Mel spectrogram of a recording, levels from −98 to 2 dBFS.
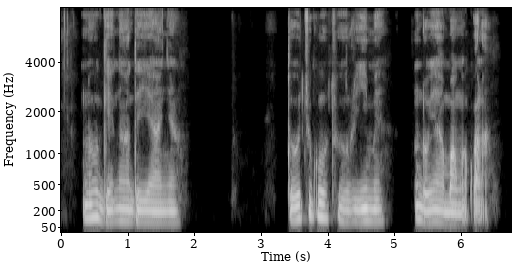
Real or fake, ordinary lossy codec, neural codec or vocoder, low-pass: real; none; none; none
